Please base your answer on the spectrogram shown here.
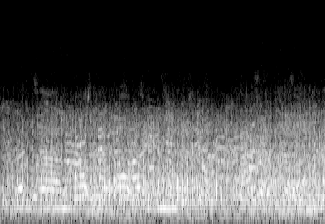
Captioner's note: helicopter sound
